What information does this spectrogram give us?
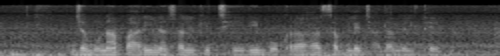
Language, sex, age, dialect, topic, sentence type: Chhattisgarhi, male, 18-24, Central, agriculture, statement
